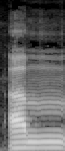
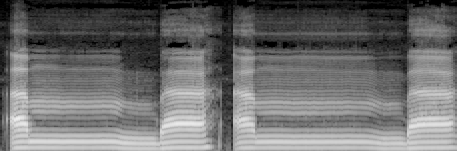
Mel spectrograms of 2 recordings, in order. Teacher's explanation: Makanya di sini dikasih mim kecil nih. Nah, kita baca am kemudian dighunahkan, didengungkan. Jadi bagian amnya itu suaranya itu kita tahan. Nah, kita panjangkan sejenak ya. · cara membaca iqlab itu dengan merubah menjadi huruf mim. Makanya di sini dikasih mim kecil nih.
